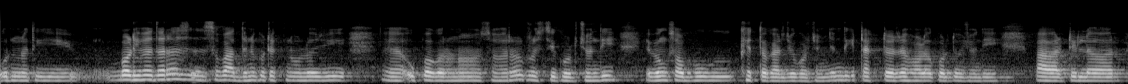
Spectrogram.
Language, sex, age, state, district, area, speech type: Odia, female, 45-60, Odisha, Khordha, rural, spontaneous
